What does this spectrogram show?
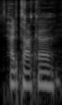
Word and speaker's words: Hidetaka: Hidetaki? Where's it at? Hidetaki? I'm so trying to find it. Hidetaki. Right here. His name kind of rhymes there a little bit. Pretty cool. Hidetaka Miyazaki.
